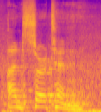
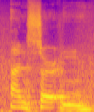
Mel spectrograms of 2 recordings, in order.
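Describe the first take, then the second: First: The middle consonant is a clear T sound. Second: The middle consonant sounds like a D. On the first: "The correct way" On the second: "The way we say it"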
